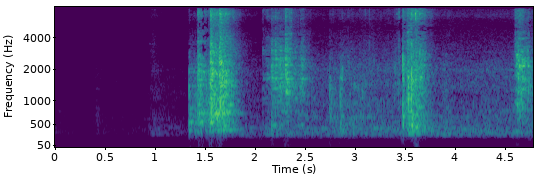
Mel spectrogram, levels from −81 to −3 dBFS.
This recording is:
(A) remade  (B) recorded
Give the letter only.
B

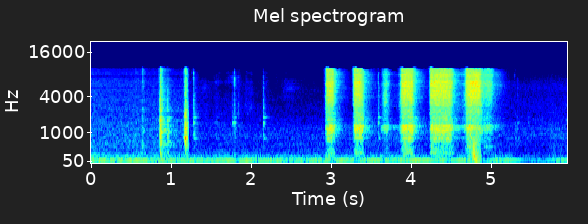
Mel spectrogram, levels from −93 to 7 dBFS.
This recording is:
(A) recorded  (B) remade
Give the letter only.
A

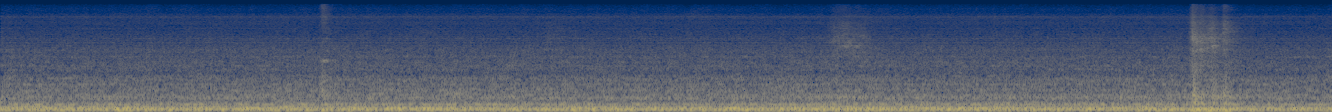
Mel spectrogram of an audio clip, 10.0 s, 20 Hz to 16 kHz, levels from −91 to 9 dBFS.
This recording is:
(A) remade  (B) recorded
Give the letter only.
A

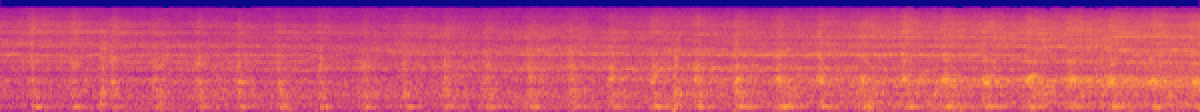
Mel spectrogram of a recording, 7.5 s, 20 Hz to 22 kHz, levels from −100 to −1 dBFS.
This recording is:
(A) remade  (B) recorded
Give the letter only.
A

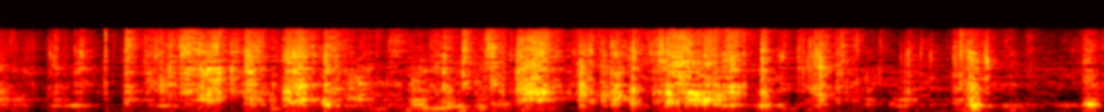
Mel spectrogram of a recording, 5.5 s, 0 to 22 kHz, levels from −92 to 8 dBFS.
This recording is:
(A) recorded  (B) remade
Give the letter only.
A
